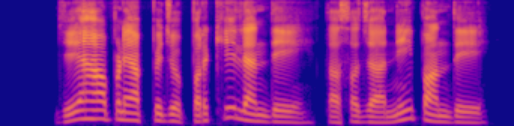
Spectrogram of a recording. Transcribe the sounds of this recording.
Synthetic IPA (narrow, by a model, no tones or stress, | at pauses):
d͡ʒeːɦãɐpɽ̃eaːpːed͡ʒopɐɾkʰilɛ̃ːnd̪et̪asɐd͡ʒanĩpãːnd̪e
